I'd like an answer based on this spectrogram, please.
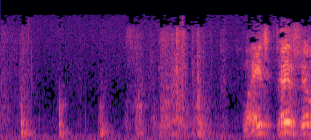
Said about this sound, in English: Open the door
